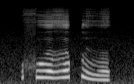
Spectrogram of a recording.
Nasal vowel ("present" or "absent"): absent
